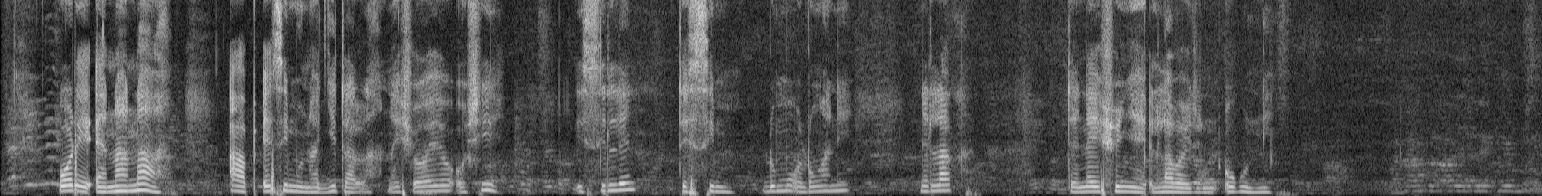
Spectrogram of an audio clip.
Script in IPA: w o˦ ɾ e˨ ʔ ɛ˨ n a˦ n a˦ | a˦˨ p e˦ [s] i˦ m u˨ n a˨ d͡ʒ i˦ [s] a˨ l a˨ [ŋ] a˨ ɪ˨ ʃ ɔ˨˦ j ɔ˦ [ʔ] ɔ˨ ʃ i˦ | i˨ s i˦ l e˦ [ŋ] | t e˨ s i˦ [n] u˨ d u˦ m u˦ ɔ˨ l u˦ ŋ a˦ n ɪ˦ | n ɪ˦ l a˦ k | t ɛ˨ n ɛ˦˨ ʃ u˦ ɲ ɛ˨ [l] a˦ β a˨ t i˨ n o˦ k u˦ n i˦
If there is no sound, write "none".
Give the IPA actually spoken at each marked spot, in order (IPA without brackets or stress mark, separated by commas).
s, t, n, ʔ, n, m, l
